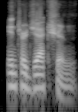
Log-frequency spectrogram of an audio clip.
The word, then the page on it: interjection: American English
